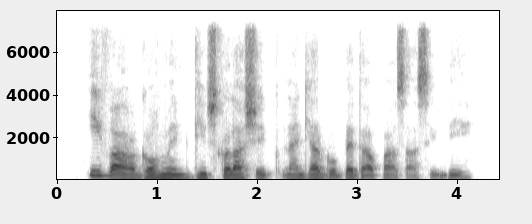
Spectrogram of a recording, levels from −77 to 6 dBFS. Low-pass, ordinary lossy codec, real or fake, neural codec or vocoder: 7.2 kHz; none; fake; codec, 16 kHz in and 24 kHz out, 0.6 kbps, FocalCodec, streaming, 4096 codes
